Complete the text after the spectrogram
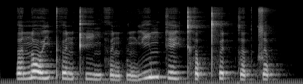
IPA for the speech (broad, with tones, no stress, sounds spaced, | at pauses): ɐ˨˥ n ɔː˨˥ j pʰ ɵ˨ n kʰ iː˨˩ ŋ h ɵ˨˩ n p ɪ˨˩ ŋ j iː˥ m k e˧ j kʰ ɐ˧ p̚ t̪ʰ ɵ˧ t̚ k ɐ˨ k̚ t͡s ɐ˧ p̚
